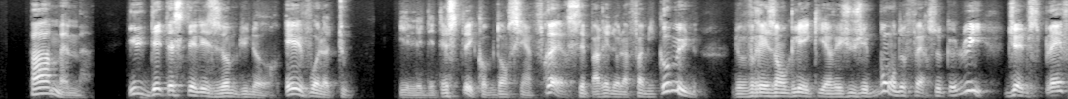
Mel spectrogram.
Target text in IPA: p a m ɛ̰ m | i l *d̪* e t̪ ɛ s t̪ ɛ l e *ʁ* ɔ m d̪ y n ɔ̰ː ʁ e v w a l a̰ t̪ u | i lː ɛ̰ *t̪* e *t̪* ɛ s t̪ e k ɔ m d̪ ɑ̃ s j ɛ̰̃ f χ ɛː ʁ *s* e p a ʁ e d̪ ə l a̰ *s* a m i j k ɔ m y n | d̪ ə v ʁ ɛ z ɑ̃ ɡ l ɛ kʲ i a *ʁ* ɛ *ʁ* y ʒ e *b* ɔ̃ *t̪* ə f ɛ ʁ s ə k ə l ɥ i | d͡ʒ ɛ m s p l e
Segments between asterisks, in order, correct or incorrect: correct, incorrect: z, incorrect: d̪, correct, correct, incorrect: f, incorrect: v, incorrect: ʒ, correct, incorrect: d̪

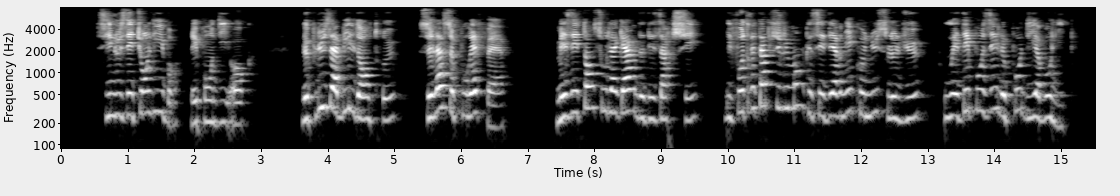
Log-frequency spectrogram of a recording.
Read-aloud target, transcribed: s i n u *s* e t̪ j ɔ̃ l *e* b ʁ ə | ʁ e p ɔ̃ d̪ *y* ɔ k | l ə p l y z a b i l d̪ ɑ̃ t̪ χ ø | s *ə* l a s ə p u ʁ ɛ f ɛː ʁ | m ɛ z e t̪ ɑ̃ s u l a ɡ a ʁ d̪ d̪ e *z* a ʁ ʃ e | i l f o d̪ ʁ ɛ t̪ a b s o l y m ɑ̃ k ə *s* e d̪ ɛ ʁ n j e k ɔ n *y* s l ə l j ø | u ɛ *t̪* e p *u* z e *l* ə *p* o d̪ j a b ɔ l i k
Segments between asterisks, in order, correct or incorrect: incorrect: z, incorrect: i, incorrect: i, correct, correct, correct, correct, incorrect: d̪, incorrect: o, correct, correct

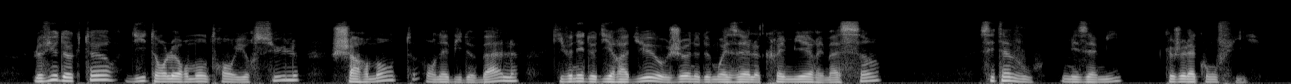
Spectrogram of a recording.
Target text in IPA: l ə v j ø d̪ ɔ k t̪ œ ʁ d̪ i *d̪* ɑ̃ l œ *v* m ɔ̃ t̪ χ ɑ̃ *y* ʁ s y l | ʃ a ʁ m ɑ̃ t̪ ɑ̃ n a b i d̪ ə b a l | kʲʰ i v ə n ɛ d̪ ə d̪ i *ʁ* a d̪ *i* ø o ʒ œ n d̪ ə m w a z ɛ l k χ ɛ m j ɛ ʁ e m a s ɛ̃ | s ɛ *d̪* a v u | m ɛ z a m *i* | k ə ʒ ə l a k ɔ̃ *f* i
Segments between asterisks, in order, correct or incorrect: incorrect: t̪, incorrect: ʁ, correct, correct, incorrect: j, incorrect: t̪, correct, correct

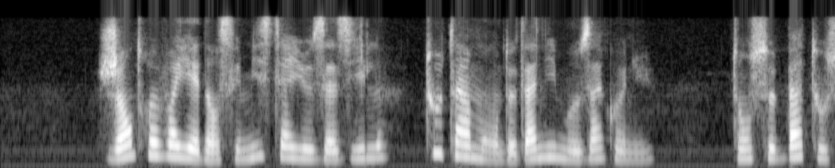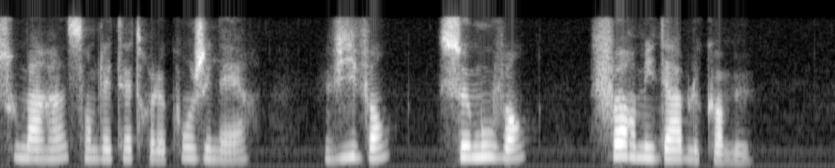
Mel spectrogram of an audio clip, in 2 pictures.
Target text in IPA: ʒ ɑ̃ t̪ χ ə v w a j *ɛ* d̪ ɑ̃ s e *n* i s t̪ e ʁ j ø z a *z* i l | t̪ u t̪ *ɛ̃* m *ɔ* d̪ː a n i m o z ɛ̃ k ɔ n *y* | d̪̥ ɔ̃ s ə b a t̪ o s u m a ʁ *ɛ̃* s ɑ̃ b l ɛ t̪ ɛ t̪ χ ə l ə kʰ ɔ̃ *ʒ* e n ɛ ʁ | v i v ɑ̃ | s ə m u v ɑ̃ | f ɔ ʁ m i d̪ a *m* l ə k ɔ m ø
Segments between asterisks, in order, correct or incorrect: correct, incorrect: m, correct, correct, incorrect: ɔ̃, correct, correct, correct, incorrect: b

